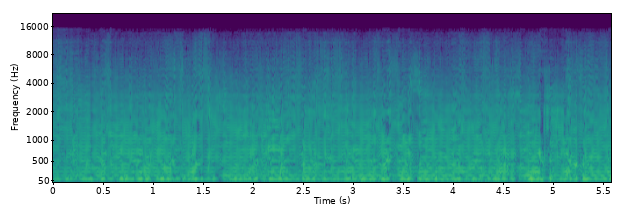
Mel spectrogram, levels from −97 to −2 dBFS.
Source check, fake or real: fake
